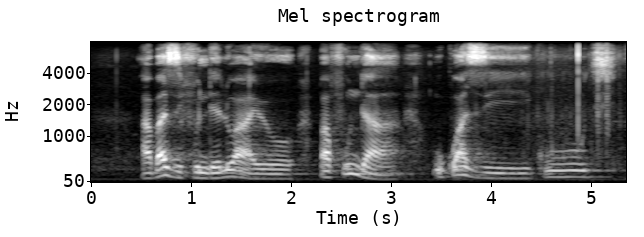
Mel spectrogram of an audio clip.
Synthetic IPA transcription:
aɓazifundʱɛlwa̰jɔɓafundʱaukʼwa̰zik̬ʼuːt͡sʰi̥

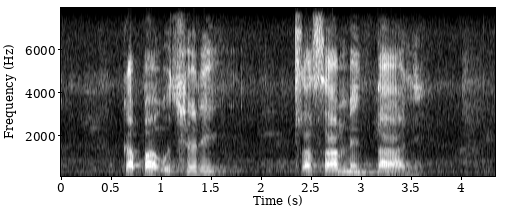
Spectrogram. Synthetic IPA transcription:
kʼapʼaʔʊt͡sʰwerɪ | t͡ɬʼasamɛn̩tʼaːlɪ

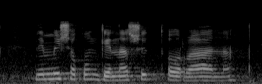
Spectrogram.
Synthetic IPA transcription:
nimiʃɔkuŋɡʱɛnaʂitʼɔraːna

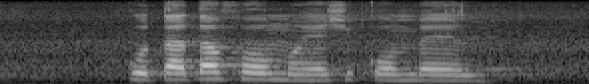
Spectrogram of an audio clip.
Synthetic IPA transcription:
kutatafɔmɔjaʃikɔmbɛːlɔ

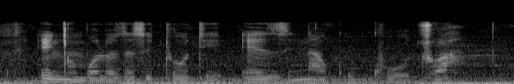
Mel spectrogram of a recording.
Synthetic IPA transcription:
iːŋ͡ǀɔmbʱɔlɔzesitʰutʰi | ezinakʼukʰuːt͡ʃʰwa

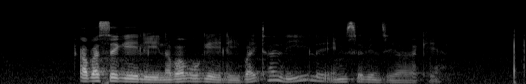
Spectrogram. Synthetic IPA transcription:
aɓasɛk̬elinaɓaɓuk̬eliɓajitʰandʱilɛ̰ʔḭmisɛ̰ɓend͡zʱijaːkʰɛ̰

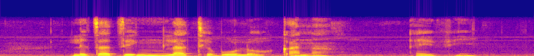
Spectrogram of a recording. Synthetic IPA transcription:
lɪt͡sʼat͡sʼɪŋ̩latʰebʊlɔkʼa̰na | afiː

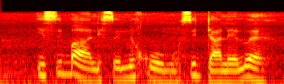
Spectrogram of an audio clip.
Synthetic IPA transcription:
isiɓalisemixumusid̥ʱalɛːlwɛ

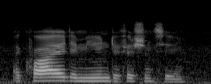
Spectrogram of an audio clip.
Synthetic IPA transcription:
ʔəkʰw̥ajədimjũːndɪfɪʃə̃nsi

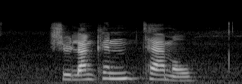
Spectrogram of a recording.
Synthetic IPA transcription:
ʃɹilãŋkʰə̃ntʰaməlˠ

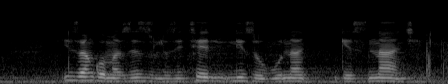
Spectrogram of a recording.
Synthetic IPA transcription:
izaŋɔmazezuluzitʰɛlizok̬una | ŋesinaːnd͡ʒʱɛ

